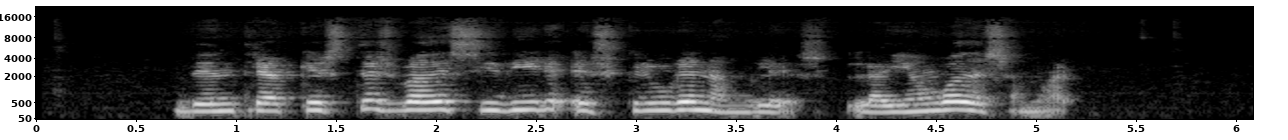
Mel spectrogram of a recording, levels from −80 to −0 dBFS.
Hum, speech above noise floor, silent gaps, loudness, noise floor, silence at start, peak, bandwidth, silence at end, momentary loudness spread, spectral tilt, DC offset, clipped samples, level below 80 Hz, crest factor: none; 45 dB; none; -18 LUFS; -62 dBFS; 0.7 s; -2 dBFS; 14.5 kHz; 0.95 s; 15 LU; -5 dB/octave; under 0.1%; under 0.1%; -66 dBFS; 16 dB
